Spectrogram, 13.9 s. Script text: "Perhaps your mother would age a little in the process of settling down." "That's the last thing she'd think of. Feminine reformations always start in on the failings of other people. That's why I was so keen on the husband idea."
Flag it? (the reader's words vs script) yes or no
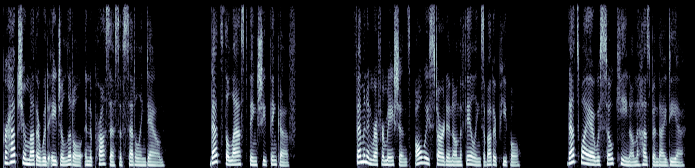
no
